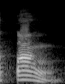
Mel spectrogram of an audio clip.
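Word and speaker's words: tongue: nih Tong gimana Tong ya kan tulisannya Tong gitu ya bacanya tang ya jadi saudara jangan ngomong ting tung tang atau apa Tong begitu tidak bacanya tang Ya Tang ya lidah tang ya Jadi kalau bahasa lidah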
